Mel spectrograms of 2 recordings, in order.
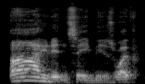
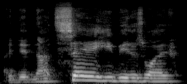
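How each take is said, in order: First: The word "I" is stressed. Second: The word "say" is stressed. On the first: Someone else said it. "Kristen said it" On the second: It was implied but not said. "I implied it, but I never said it"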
